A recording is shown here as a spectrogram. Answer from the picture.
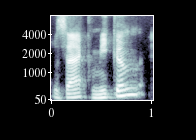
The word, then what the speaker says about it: Mecham: And we are thrilled to have Zach Mecham as our guest.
